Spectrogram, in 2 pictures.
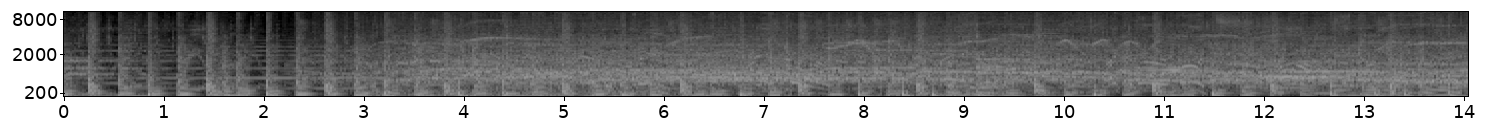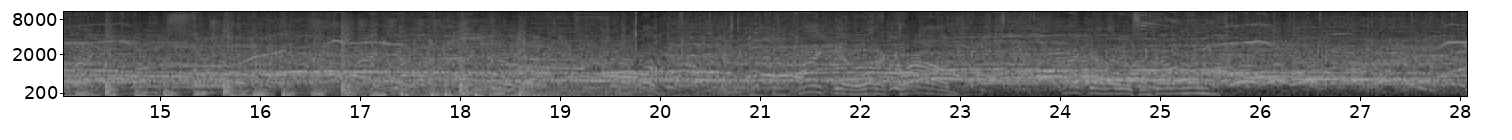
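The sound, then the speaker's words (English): A large studio audience at the HBO late-night show Real Time with Bill Maher claps and cheers loudly and steadily, with whoops rising above dense, sustained applause that carries on for nearly half a minute before tapering slightly. “Oh, what a crowd.”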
